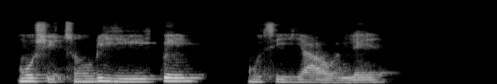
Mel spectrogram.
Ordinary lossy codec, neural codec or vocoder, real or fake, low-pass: none; codec, 16 kHz, 4 kbps, FreqCodec, smaller model; fake; none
